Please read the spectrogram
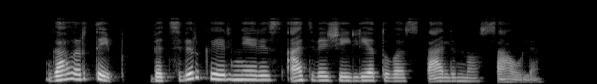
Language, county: Lithuanian, Šiauliai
